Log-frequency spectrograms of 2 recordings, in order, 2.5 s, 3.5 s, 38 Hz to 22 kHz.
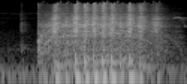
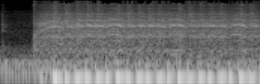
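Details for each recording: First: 1989 Mazda RX-7 Turbo II rebuilt engine turned over for the first time, oil filled, spark present, no fuel added yet: starter spins it about four times a second in an even rhythm without firing; normal cranking, no start. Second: 1989 Mazda RX-7 Turbo II rebuilt rotary, first start attempt with no coolant, fuel pump relay jumped and no fuel pressure yet: the starter cranks at about four pulses a second but the engine never fires.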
